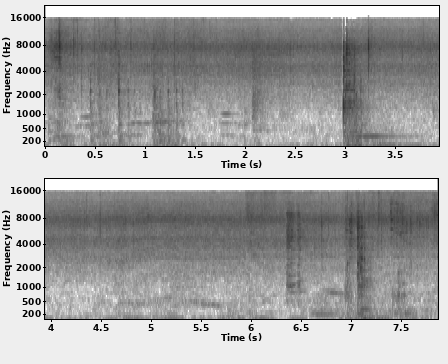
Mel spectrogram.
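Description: Boneless bangus sisig sizzling steadily in a hot wok, finished cooking. A few sharp knocks sound over it, the loudest about three seconds in.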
